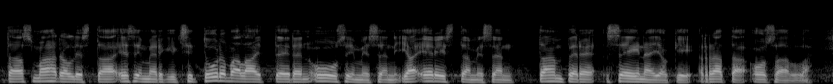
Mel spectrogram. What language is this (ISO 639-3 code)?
fin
